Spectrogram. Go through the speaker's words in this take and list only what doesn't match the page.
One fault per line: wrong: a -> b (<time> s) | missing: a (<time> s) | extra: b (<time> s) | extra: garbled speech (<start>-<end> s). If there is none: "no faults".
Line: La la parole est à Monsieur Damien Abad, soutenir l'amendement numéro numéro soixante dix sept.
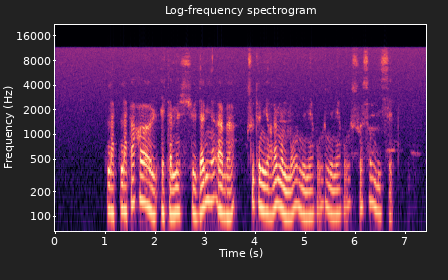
no faults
